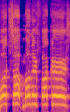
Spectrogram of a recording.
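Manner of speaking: play-acted, very high, loud, high-energy voice. Describing how he joins a Zoom call, acting out a high-energy greeting. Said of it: "I'm high energy".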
